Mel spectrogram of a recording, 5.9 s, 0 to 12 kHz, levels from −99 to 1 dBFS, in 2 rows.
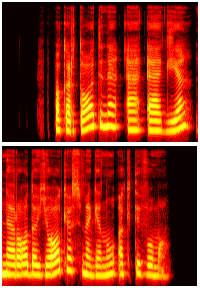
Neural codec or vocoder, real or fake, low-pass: vocoder, 44.1 kHz, 128 mel bands, Pupu-Vocoder; fake; 10.8 kHz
